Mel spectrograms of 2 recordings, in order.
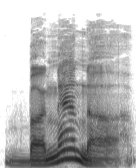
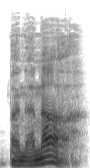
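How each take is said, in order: First: The stress is on the middle syllable. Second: The stress is not on the middle syllable. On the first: The speaker calls it right. "the middle syllable, syllable number two, is the top, is the stressed syllable" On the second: The speaker calls it wrong. "let me say it for you incorrectly"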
